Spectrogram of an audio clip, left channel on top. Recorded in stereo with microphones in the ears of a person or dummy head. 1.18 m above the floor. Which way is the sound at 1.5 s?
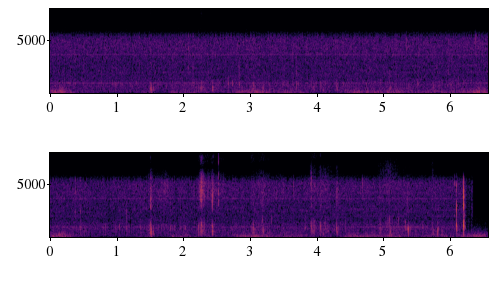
50° right (ahead or behind).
